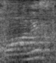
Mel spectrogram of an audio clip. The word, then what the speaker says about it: honest: ऑनेस्ट पढ़ते हैं। यानी उच्चारण में अगर स्वर है तो एन लगाएंगे,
